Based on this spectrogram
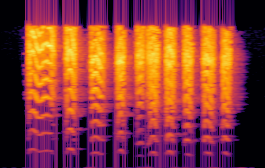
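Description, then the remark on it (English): A person makes a rapid series of about nine high-pitched, whistling squeals, squeaky and mouse-like, each short burst loud and clear with no talking, made as a call to get her to come over. “She does not respond to her name, but will respond to me when I make a high-pitched, whistling, squealing noise when I try to call her over. This is the noise.”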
